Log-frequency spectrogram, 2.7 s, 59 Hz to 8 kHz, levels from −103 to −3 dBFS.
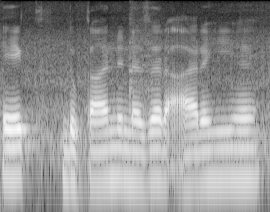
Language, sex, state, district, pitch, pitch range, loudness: Hindi, male, Uttar Pradesh, Lucknow, 125 Hz, 120-130 Hz, -14 LUFS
